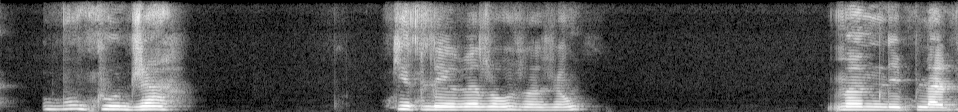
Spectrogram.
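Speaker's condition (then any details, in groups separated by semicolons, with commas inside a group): Cerebral palsy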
